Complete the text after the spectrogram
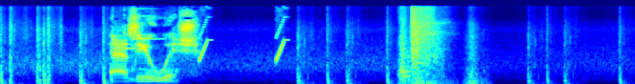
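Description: A sword slashes with a heavy whoosh.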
